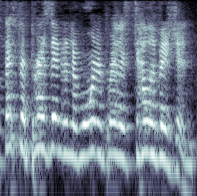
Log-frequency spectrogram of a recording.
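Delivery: imitating the teacher, high and urgent. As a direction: break the news in a rush. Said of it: "she goes".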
